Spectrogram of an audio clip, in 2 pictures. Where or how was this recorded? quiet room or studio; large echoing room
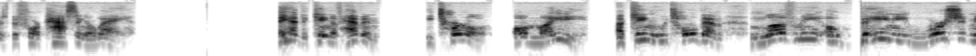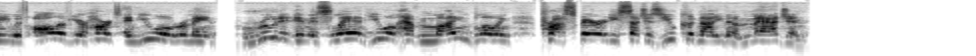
large echoing room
